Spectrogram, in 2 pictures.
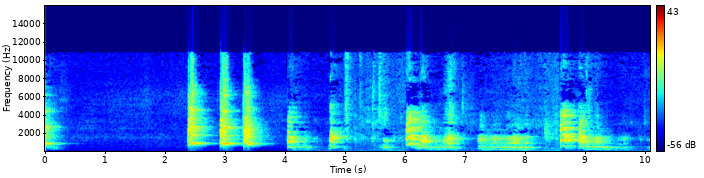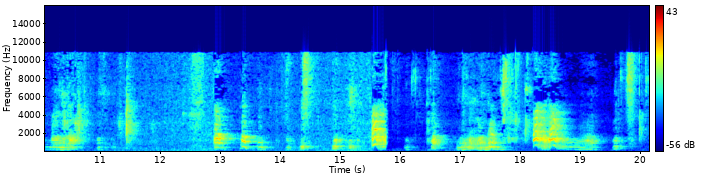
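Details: Indoor pet dog, in a scene where dogs are said to be fond of lemons, barks repeatedly and excitedly in rough, uneven bursts with some whining tones, after a brief high tone at the start; a person's voice appears now and then.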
